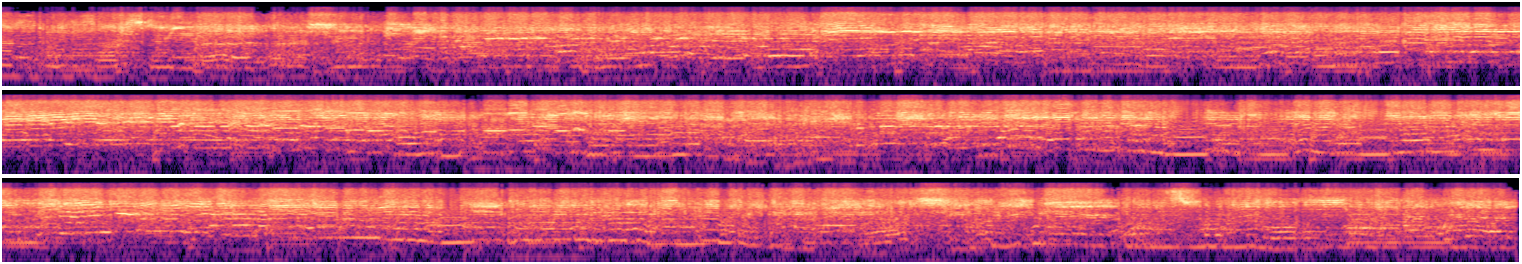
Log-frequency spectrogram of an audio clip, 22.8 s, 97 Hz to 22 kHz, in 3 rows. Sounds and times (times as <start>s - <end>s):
Background music: 0.0s - 22.7s.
